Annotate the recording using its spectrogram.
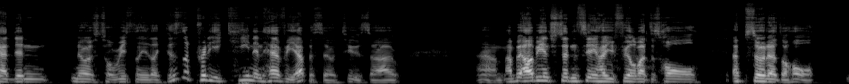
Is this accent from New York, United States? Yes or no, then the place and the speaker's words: yes; New York City, New York, United States; Hey, guys, I don't know if you know this, but I'm a native New Yorker.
